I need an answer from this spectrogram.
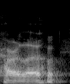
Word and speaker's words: Carlough: football just because like the way I pronounce my name I don't mean to do this but I say it like really fast like Carlo which sounds like Carlo sometimes I need to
